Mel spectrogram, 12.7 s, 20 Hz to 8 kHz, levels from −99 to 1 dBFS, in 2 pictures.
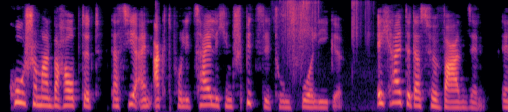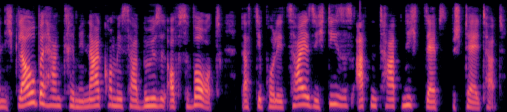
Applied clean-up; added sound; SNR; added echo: none; Coin (dropping); 13 dB; none.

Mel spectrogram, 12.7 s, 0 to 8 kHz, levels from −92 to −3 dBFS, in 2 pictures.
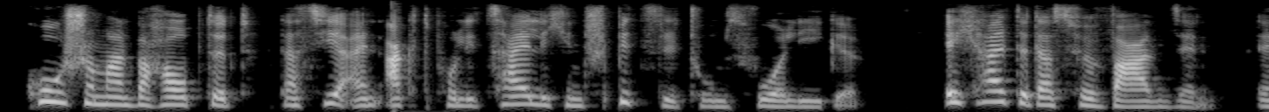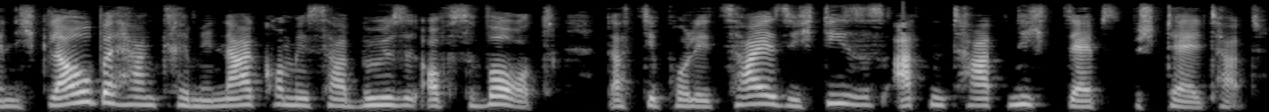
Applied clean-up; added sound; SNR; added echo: none; none; none; none.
